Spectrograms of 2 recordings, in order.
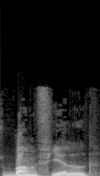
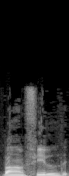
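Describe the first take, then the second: First: The name is said with local Spanish pronunciation. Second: The name is said with English pronunciation. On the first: This is how the locals say the name. "que nosotros pronunciamos Banfield" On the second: This is the name's original form. "pero que tiene un nombre inglés"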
